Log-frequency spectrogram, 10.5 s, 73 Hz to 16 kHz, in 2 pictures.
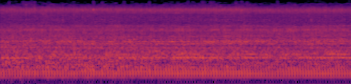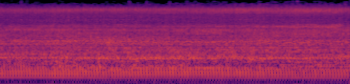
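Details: Honda Harmony HRM215 SX self-propelled mower, GXV140 engine, cracked deck and stripped rear drive gears; steady, even buzz at full throttle, no misses, knocks or surging: normal running.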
